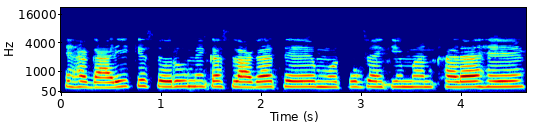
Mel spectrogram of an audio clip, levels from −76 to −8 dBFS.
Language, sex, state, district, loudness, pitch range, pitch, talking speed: Chhattisgarhi, female, Chhattisgarh, Jashpur, -18 LUFS, 255-265 Hz, 260 Hz, 155 wpm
